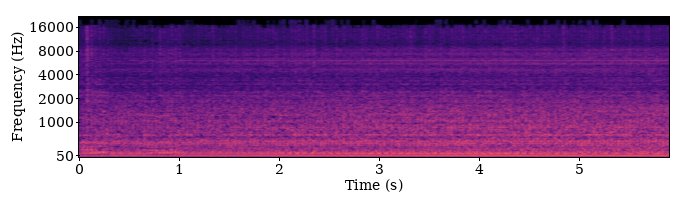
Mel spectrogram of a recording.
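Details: John Deere GT262 garden tractor sitting many years, battery freshly charged, starter needing tapping: steady, even idle with smooth regular beat, no knocks or misses; old engine runs healthy.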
